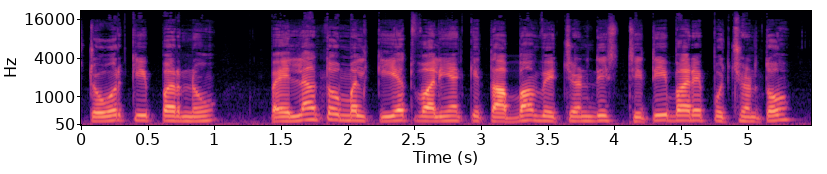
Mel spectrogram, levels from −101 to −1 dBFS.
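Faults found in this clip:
No call or media quality findings to report for this review.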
